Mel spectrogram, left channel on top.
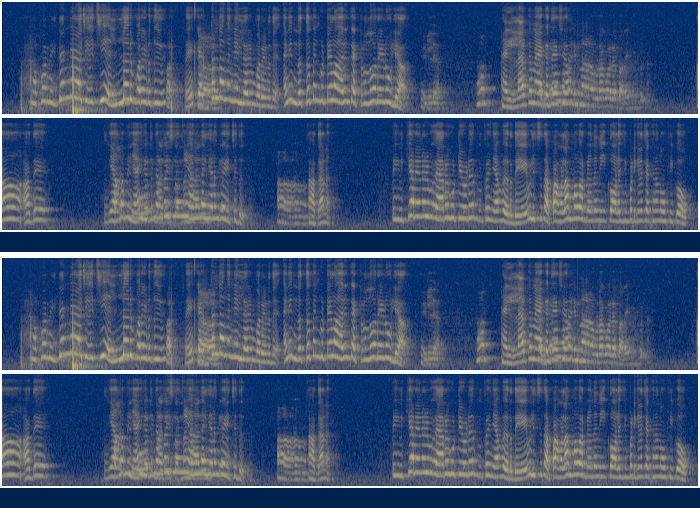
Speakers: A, in the centre; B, on the right.
A: അപ്പ പറഞ്ഞ് ഇതെങ്ങനാ ചേച്ചി എല്ലാരും പറയണത്
B: പത്ത്
A: കെട്ടണ്ടാന്ന്
B: ആഹ്
A: തന്നെ എല്ലാരും അ അതിന് ഇന്നത്തെ പെൺകുട്ടികൾ ആരും കെട്ടണംന്ന് പറയണൂംല്ല്യ
B: ഇല്ല ആ
A: എല്ലാർക്കും
B: കല്യാണം
A: ഏകദേശം
B: ഒന്നും കയ്യണ്ടന്നാ അവിടെ കൊറേ പറയുന്നത്
A: ആഹ് അതെ ഞാൻ
B: പടിച്ച്
A: പറഞ്ഞു ഞാൻ
B: ജോലി
A: ഇരുപത്തഞ്ചാമത്തെ
B: മതി
A: വയസ്സിലാണ്
B: സ്വന്തം
A: ഞാനും
B: കാലേ
A: കല്യാണം
B: നിക്കണം
A: കഴിച്ചത്
B: ആഹ
A: അതാണ് ഇപ്പൊ എനിക്കറിയണ ഒരു വേറൊരു കുട്ടിയോട് അപ്പൊ ഞാൻ വെറുതെ വിളിച്ചാ അപ്പൊ അവളെ അമ്മ പറഞ്ഞോന്ന് നീ കോളേജിൽ പഠിക്കുന്ന ചെക്കനെ നോക്കിക്കോ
